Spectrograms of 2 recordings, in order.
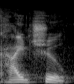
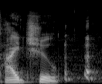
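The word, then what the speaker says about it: Hi-Chew: my birthday is coming up and i like hai chu i also wear a size 13 shoe which rhymes with hai chew my favorite flavors are strawberry apple and grape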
